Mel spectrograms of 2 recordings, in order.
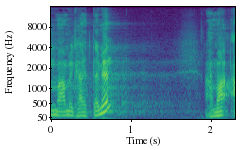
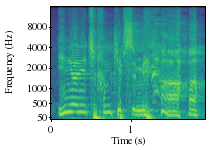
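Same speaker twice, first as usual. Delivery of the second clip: slow monk impression with a laugh; mock-solemn Buddhist monk; praying monk; slower than usual. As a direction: draw it out like a monk, amused. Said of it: "이러면서 가서 불공 드리신다고".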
